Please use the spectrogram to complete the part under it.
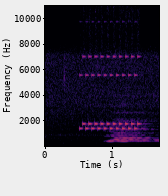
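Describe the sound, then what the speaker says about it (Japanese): A phone droid ringtone from the video game Robotics;Notes Elite, a sudden bright electronic melody of a dozen or so quick pulsing tones lasting about a second, with no talk. "I got a little nervous from the sudden sound, but it's just my phone droid getting a call."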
